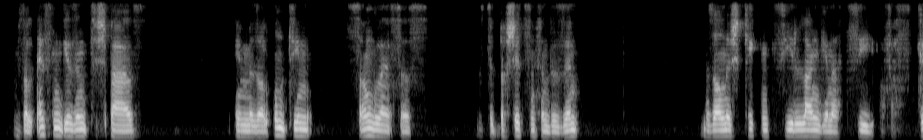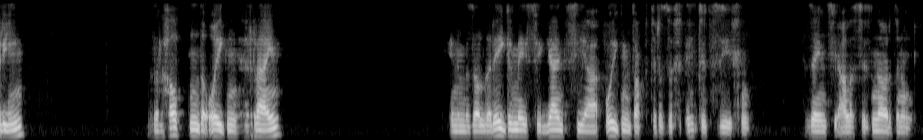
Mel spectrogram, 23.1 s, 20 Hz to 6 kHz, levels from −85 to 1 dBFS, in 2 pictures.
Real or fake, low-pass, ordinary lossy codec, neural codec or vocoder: real; 5.4 kHz; none; none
